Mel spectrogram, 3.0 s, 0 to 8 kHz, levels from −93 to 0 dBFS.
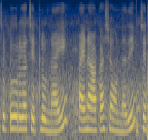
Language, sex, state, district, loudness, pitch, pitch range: Telugu, female, Telangana, Nalgonda, -19 LUFS, 240 Hz, 230-255 Hz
